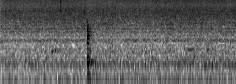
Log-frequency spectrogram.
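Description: Chicken pieces frying in oil in an aluminium pot, a steady sizzle, with a single sharp knock about two seconds in.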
